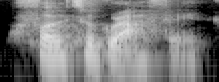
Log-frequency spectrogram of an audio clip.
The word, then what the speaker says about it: photographic: Did you hear that the stress is in different parts of the word? Photograph, the stress is on the first part. Photography, the stress moves to the second part of the word, like photographer. And photographic, instead, is right at the end.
